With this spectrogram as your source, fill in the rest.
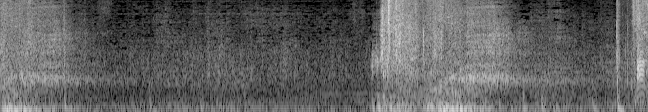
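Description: A Depulso force-push spell fires in Hogwarts Legacy, a single loud whooshing boom that swells and fades after a quieter stretch of ambient game background, with a few softer thumps at the end.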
